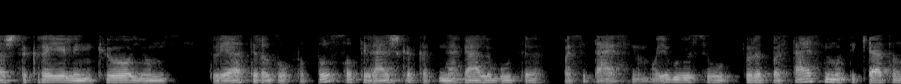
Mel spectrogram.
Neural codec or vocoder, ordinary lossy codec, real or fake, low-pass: none; AAC, 16 kbps; real; 7.2 kHz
